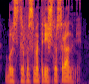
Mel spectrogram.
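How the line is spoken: Whispered. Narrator (Russian): я прошептал ему

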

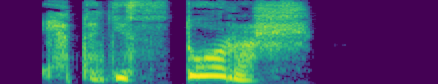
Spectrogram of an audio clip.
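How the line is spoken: Barely audible. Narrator (Russian): еле слышно произнесла Нэнси

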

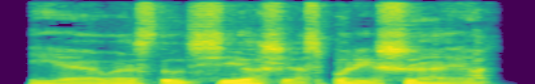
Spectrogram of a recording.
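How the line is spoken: Gloomy grumble. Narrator (Russian): мрачно проворчал Худяков

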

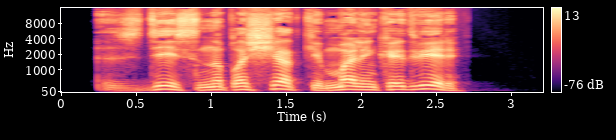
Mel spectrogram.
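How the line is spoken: Groggy mumble. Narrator (Russian): Дьюзи приходил в себя и, едва открыв глаза, сразу же пробормотал

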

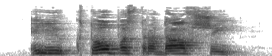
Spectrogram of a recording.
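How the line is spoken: Deep bass voice. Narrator (Russian): вымолвил тот густым басом

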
